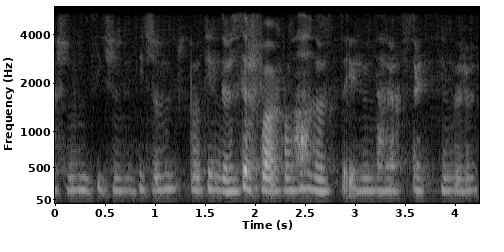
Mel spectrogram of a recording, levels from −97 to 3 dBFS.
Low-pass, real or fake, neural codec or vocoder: 5.4 kHz; fake; autoencoder, 22.05 kHz, a latent of 192 numbers a frame, VITS, trained on one speaker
